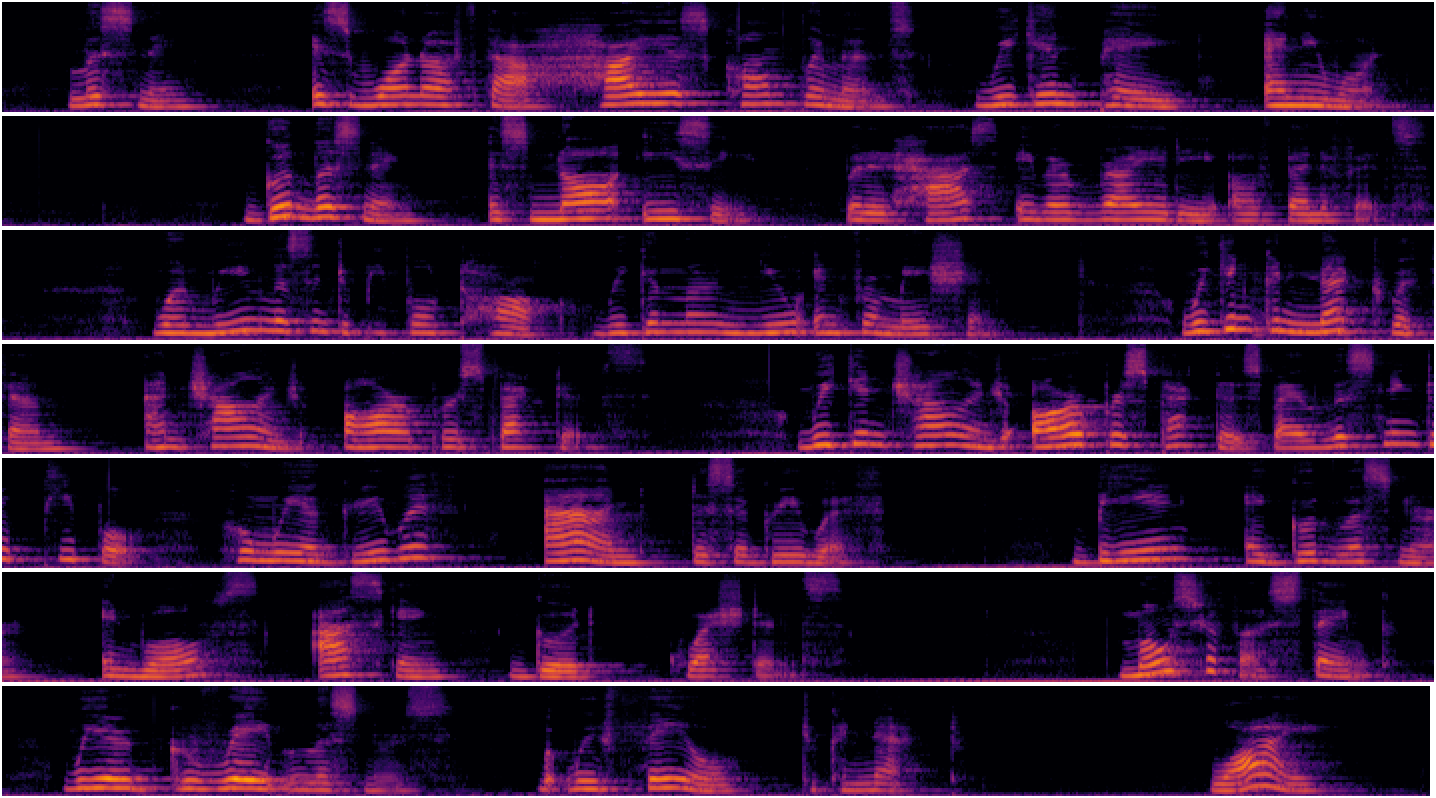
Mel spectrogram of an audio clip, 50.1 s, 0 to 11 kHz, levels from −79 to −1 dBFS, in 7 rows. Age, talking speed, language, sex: 20-39, 95 wpm, English, female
